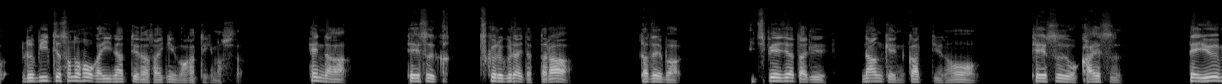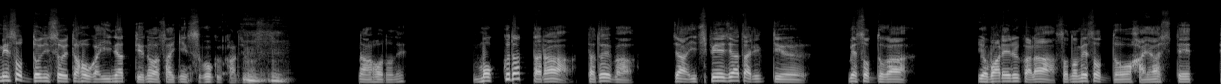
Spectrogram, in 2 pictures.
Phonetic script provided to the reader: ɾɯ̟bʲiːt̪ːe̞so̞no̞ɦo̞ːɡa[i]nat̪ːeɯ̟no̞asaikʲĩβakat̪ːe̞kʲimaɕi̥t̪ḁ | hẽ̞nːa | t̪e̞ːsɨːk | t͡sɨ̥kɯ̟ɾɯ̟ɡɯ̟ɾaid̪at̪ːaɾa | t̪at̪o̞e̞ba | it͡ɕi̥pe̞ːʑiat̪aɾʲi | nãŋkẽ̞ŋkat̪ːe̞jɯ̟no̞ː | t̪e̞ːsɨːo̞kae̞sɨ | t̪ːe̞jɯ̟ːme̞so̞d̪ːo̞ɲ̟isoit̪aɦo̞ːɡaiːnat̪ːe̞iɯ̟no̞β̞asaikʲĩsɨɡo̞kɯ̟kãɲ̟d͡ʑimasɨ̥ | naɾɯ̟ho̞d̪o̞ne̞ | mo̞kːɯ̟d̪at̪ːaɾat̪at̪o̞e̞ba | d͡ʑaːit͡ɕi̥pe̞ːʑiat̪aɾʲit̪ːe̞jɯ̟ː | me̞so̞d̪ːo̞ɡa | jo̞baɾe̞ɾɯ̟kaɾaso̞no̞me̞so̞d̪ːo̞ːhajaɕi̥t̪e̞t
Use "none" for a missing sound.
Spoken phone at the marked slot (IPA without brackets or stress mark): iː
